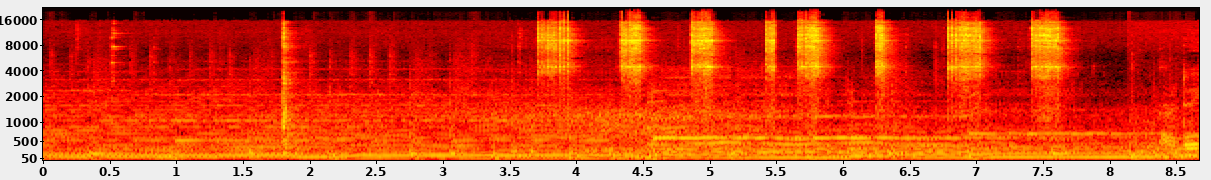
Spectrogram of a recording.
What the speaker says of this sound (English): tighten them up with the specified torque, which is 84 to 105 inch-pound of torque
